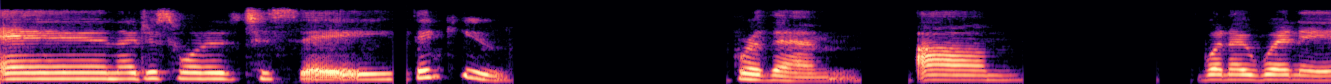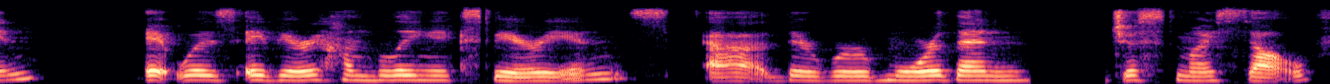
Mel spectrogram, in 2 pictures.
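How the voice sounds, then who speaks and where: A woman at medium pitch with a Canadian accent, very slow pace and long, frequent pauses. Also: ordinary pitch variation. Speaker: vlogger. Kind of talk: casual personal vlog. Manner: hesitant, many fillers.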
